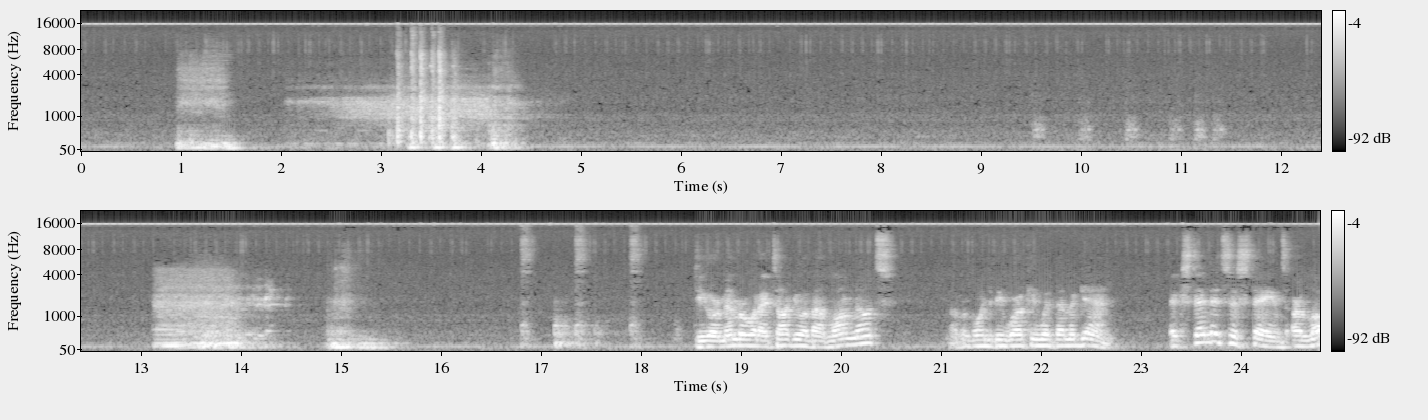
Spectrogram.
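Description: A video game plays short bursts of sound through a television speaker.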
